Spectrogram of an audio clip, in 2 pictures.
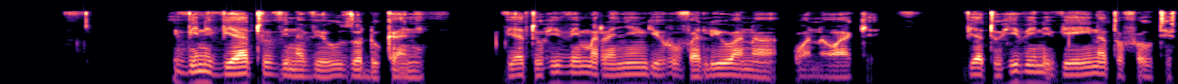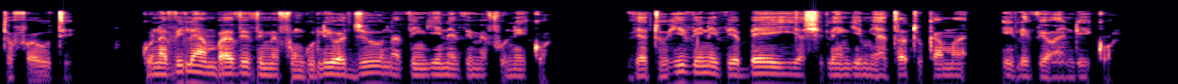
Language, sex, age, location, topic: Swahili, male, 25-35, Nairobi, finance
